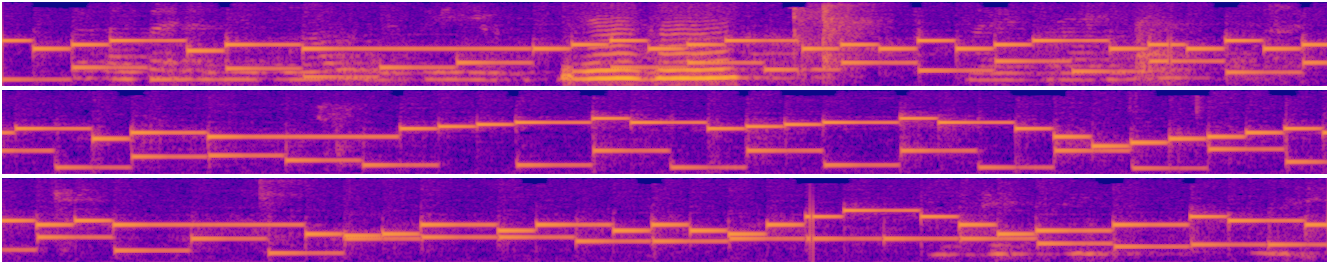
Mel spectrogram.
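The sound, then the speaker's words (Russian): A telephone ringing tone plays as a simple electronic melody over a thin phone line, looping steadily while a call being transferred within a company in Ufa goes unanswered, with no one talking. “Трубочку не берет, может, на обед вышел. Звонок вернулся хорошо.”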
